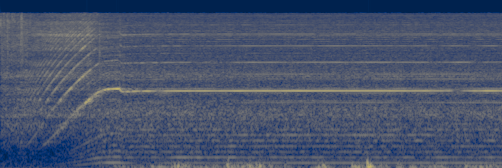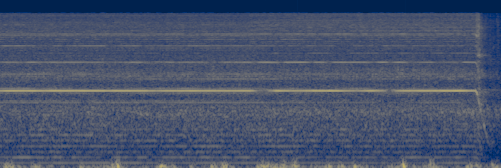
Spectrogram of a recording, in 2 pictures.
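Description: Parrot Anafi quadcopter's four brushless motors and propellers spinning up with a rising whine over about a second, then holding a steady high whine at minimum idle speed. The whine stops abruptly just before the end.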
